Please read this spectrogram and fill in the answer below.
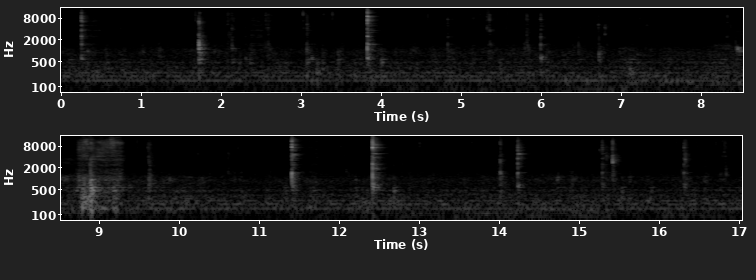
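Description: Spoon tapping and scraping against a bowl of curry rice while eating: a dozen or so scattered light clinks and clicks. A louder, longer noisy sound comes about nine seconds in.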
